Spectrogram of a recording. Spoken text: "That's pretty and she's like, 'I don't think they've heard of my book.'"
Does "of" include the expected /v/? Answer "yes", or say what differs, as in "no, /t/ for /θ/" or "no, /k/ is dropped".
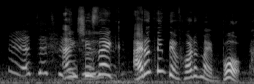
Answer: yes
